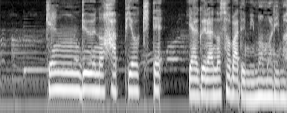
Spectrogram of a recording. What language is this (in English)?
Japanese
